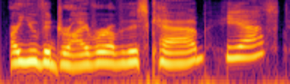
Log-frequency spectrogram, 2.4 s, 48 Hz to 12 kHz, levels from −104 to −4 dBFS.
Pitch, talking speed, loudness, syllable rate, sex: 215 Hz, 225 wpm, -17 LUFS, 5.4 syllables/s, female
